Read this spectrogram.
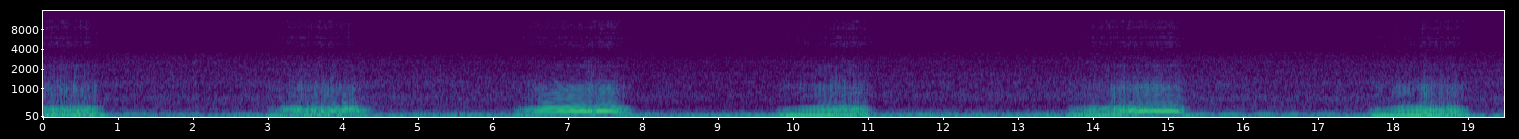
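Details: Snoring: steady rhythmic snoring, about 17 breaths a minute, each inhalation with a rattling, vibrating snore and quieter exhalations between.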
